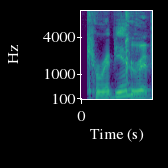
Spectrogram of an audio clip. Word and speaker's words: Caribbean: Caribbean. Okay. He's from the, you really put the rib back in Caribbean.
